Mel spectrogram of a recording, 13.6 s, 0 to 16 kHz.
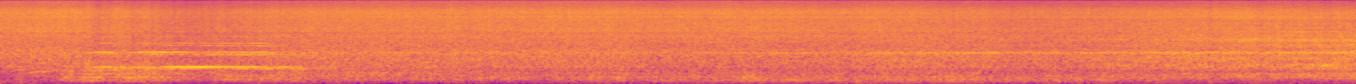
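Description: WAP-4 electric locomotive hauling an express train, sounding its horn for about two seconds near the start, then the steady rumble of the train running in at speed.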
